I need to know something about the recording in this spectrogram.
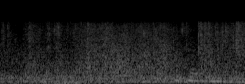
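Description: Rustling and crackling of packaging and cardboard being handled as pre-cut craft pieces are pulled out of a box.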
